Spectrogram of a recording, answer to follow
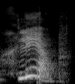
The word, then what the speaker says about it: хлеб: I have b here, and it is located at the end of the word, so I will pronounce it as p. Хлеб. Хлеб. I will not say хлеб. No, хлеб. Хлеб. Because voiced consonants at the end of the word will become unvoiced.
